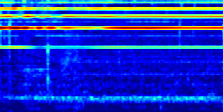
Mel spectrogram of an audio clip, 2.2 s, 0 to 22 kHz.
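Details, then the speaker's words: Elkin 2 tube mobile linear amplifier, recapped with good tubes, on the bench, warmed up and tuned: steady high-pitched multi-tone whine from its switching power supply, normal for tube amps with that supply type; no fan in the amplifier. "That whining is what all tube power supplies, well, tube amps with the switching type power supply do. That's the switching back and forth, and it's at a rate that you can hear that switching, and that sounds like the whine"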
